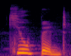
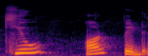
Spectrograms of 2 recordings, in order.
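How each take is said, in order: First: Said in the usual way. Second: क्यू raised and held, then पिड apart; long "kyoo" on क्यू, pause, then पिड; syllable by syllable. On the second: Shown as a demonstration. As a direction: give क्यू और पिड as two separate pieces. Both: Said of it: "दो इसके break किए".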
